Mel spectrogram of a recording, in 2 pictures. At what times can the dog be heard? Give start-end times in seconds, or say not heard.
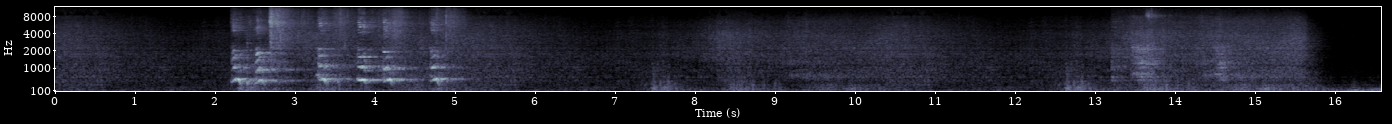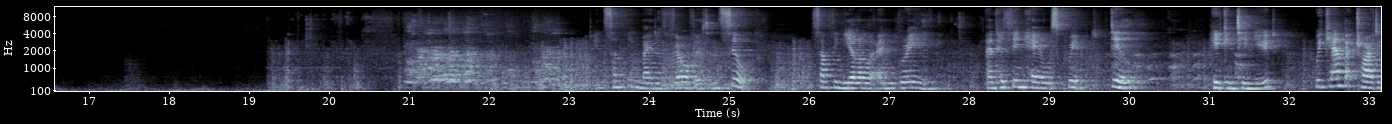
2.2-5.1, 13.2-14.8, 20.9-22.9, 29.6-31.6.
